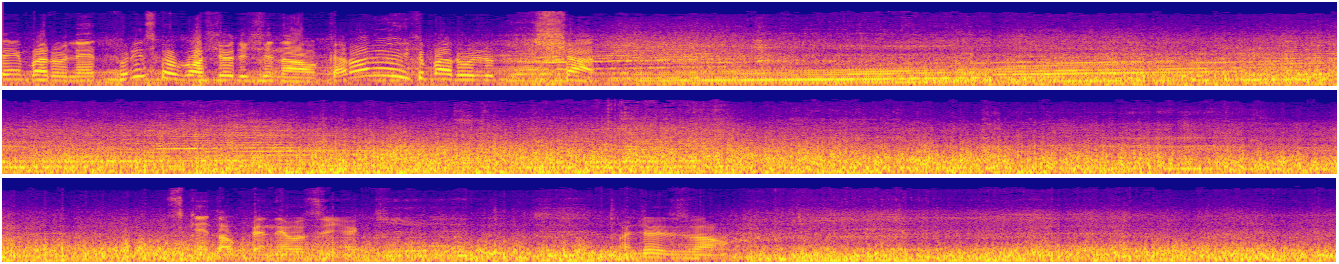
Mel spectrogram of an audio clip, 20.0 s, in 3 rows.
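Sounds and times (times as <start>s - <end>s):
motorcycle engine accelerating: 0.0s - 14.2s
wind rushing over microphone: 0.0s - 20.0s.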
